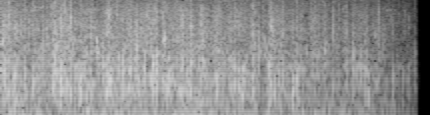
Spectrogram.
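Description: Audience applauding, a dense patter of many hands clapping that fades out near the end.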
